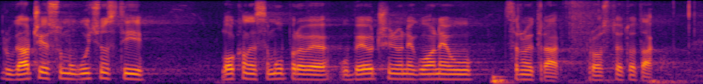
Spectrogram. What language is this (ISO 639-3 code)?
srp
